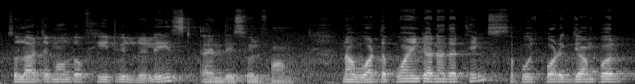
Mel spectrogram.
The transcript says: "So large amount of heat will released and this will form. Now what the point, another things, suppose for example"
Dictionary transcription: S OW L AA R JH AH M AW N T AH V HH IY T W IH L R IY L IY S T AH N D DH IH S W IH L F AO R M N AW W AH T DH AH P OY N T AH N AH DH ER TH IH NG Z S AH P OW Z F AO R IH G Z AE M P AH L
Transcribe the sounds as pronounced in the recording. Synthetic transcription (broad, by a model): S OW L AA R JH AH M AW N T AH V HH IY T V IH L R IY L IY S T AH N D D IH S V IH L F AO R M N AW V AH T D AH P OY N T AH N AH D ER T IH NG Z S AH P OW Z F AO R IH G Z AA M P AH L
